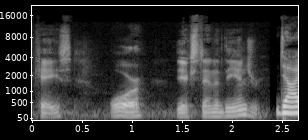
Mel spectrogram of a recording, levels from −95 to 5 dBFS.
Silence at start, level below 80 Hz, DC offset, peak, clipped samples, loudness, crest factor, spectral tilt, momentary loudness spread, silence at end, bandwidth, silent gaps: 0.05 s; -58 dBFS; under 0.1%; -4 dBFS; under 0.1%; -27 LUFS; 20 dB; -4.5 dB/octave; 8 LU; 0 s; 16 kHz; none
